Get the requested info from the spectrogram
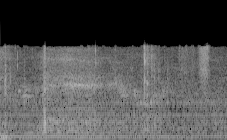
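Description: Quiet pause with a faint nasal breath close to the microphone over a low steady hum, and two light clicks about half a second and a second and a half in.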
